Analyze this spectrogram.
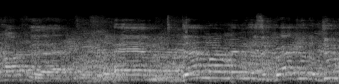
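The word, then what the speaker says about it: Lehrman: funny young guy Dan L Herman he says don't pronounce h in his name but God damn he's getting it cuz his mama worked hard for that and Dan lurman is a graduate of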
